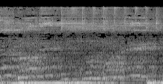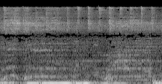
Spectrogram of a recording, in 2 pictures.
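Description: Live pop performance: a male singer's amplified voice sung over a backing track with heavy bass, heard through arena sound reinforcement.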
